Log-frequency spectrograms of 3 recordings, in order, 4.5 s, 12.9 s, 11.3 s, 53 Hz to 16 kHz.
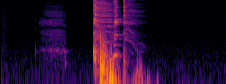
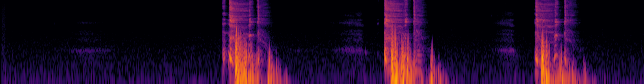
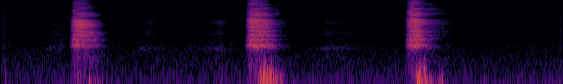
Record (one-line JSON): {"cough_length": "4.5 s", "cough_amplitude": 10941, "cough_signal_mean_std_ratio": 0.27, "three_cough_length": "12.9 s", "three_cough_amplitude": 12929, "three_cough_signal_mean_std_ratio": 0.26, "exhalation_length": "11.3 s", "exhalation_amplitude": 1211, "exhalation_signal_mean_std_ratio": 0.32, "survey_phase": "beta (2021-08-13 to 2022-03-07)", "age": "45-64", "gender": "Female", "wearing_mask": "No", "symptom_runny_or_blocked_nose": true, "symptom_fatigue": true, "symptom_headache": true, "symptom_other": true, "smoker_status": "Never smoked", "respiratory_condition_asthma": false, "respiratory_condition_other": false, "recruitment_source": "Test and Trace", "submission_delay": "2 days", "covid_test_result": "Positive", "covid_test_method": "RT-qPCR", "covid_ct_value": 17.6, "covid_ct_gene": "ORF1ab gene", "covid_ct_mean": 17.9, "covid_viral_load": "1400000 copies/ml", "covid_viral_load_category": "High viral load (>1M copies/ml)"}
